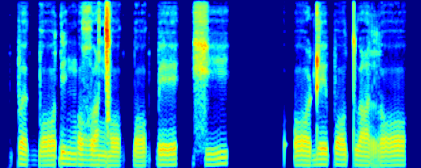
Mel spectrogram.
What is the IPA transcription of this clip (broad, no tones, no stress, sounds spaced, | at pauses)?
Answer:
p ɜ ɡ͡b ɔ ɗ i ŋ ɔ ʁʷ ɑ ŋ͡ǀ ɔ k͡p ɔ k͡p e | x i | ʔ ɔ ɖ e p ɔ tʷ ɑ r ɔ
